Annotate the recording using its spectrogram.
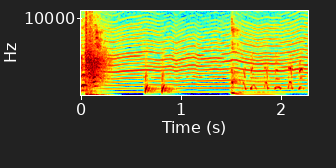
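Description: Cartoon mosquito's wing buzz, a steady high-pitched drone. It opens with a short thump, has two quick clicks about two-thirds of a second in, and ends with a falling tone with rapid clicking.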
